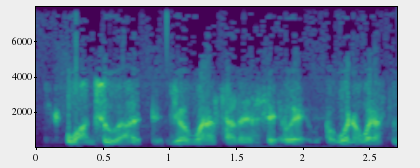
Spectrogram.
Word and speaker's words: Guangzhou: Sí, como ya he dicho, se dice Guangzhou. Bueno, se dice Guangzhou, but normalmente aquí le damos Guangzhou.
